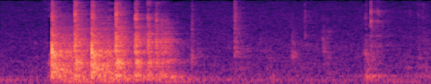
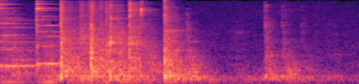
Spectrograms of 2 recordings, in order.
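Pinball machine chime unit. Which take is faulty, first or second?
second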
